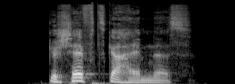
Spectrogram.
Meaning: trade secret
- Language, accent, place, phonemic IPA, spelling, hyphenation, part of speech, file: German, Germany, Berlin, /ɡəˈʃɛft͡sɡəˌhaɪ̯mnɪs/, Geschäftsgeheimnis, Ge‧schäfts‧ge‧heim‧nis, noun, De-Geschäftsgeheimnis.ogg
